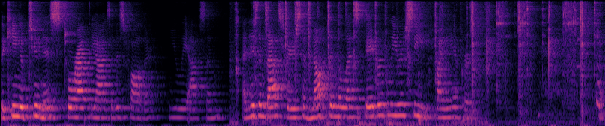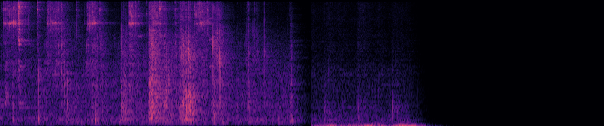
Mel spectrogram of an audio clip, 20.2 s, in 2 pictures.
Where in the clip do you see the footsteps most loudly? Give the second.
13 s.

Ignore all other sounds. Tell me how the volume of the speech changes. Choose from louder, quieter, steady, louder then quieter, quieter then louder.
quieter then louder.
